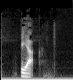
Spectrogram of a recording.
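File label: "piah4", Teochew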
